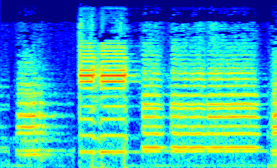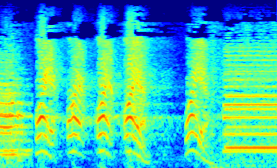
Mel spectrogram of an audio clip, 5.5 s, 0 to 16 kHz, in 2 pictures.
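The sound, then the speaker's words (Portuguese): Loud vehicle horn blasts: a few long sustained honks, then a rapid series of short warbling toots, ending with another long blare, all dominant. “Cuidado, você é do outro lado. Quando for buzinar. Buzinão é 12.”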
